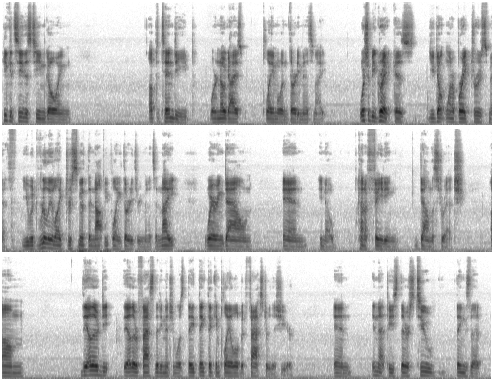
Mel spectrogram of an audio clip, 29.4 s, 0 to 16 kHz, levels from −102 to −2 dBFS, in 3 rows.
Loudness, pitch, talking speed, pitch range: -28 LUFS, 100 Hz, 180 wpm, 90-115 Hz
